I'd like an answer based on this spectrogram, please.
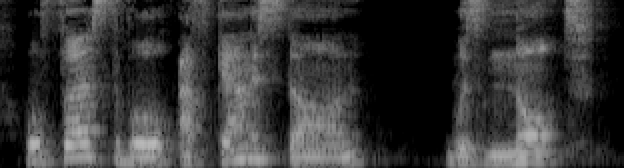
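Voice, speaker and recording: A man with a British accent talks at a fairly slow pace with lively intonation. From Britain. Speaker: professor of political studies. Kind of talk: webinar talk.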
